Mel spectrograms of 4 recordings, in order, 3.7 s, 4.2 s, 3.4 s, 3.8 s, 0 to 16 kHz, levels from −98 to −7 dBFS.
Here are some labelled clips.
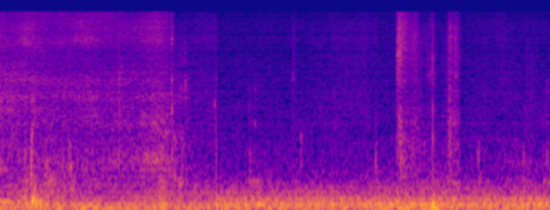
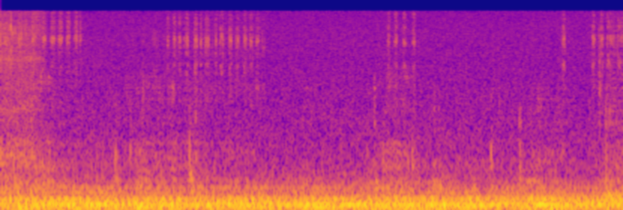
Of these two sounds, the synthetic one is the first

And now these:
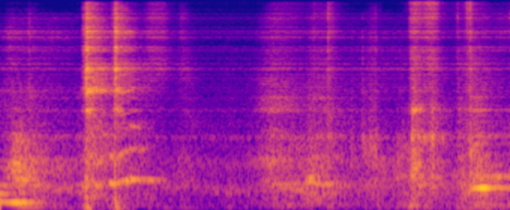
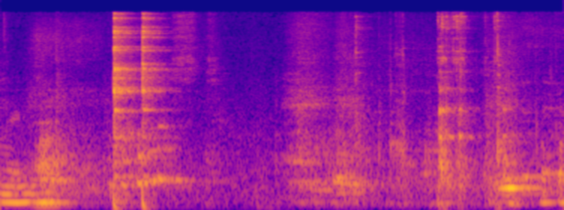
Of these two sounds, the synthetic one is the first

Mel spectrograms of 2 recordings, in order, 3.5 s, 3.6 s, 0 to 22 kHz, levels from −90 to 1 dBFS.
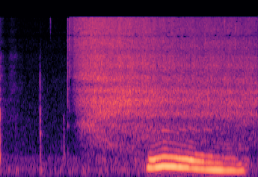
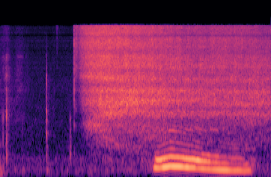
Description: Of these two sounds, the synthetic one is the second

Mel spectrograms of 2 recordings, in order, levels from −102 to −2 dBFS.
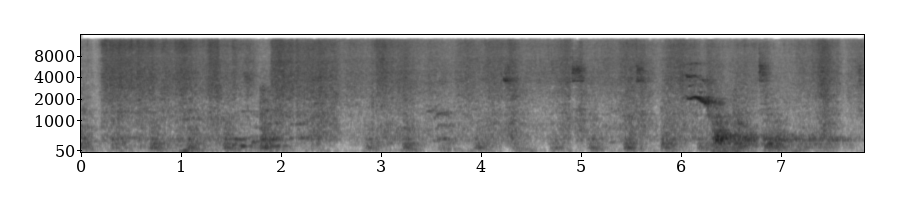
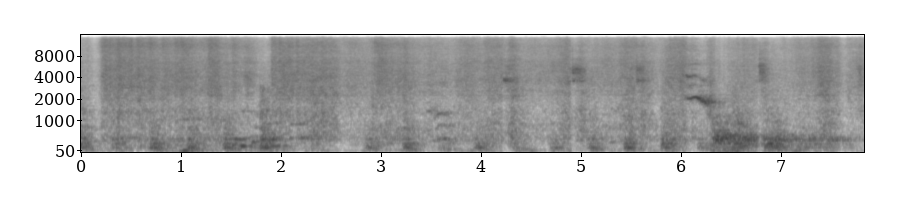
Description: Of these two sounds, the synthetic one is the second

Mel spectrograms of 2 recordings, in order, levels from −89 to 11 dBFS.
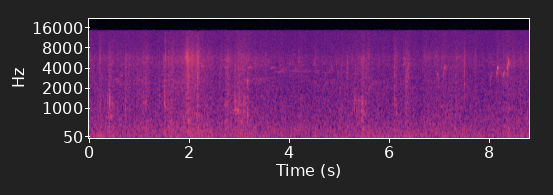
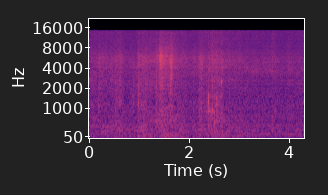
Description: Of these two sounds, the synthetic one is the second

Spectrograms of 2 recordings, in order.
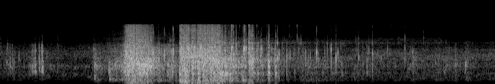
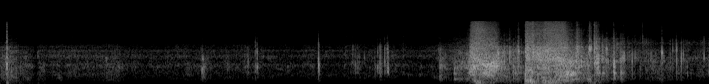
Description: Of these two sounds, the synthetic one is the second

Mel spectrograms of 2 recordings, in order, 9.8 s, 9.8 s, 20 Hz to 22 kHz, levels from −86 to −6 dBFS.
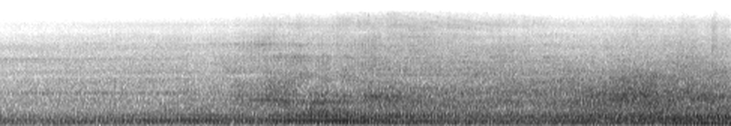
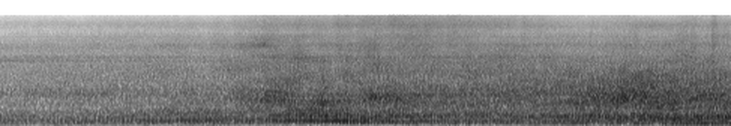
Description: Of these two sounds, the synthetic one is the second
